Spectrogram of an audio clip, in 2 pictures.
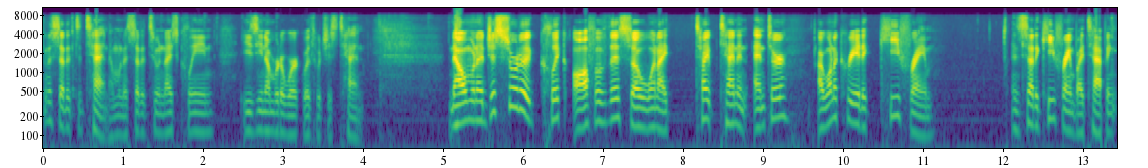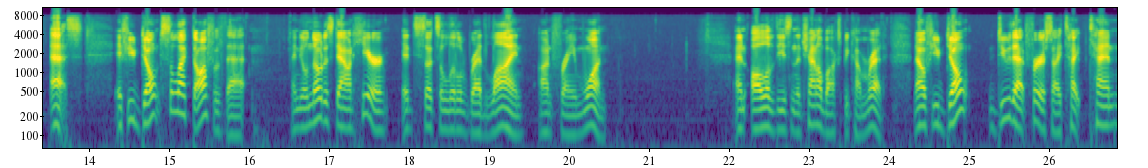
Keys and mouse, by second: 0.0 KP_2, 0.1 KP_0, 0.4 KP_Enter, 1.5 alt+right drag, 2.0 alt+click, 2.6 alt+right click, 2.9-3.5 alt+drag, 4.8 alt+drag, 5.6-6.4 alt+drag, 7.2 click, 8.0 KP_2, 8.1 KP_0, 8.9 KP_Enter, 12.1-12.5 alt+drag, 13.4 s, 16.0 alt+click, 23.9 alt+click, 24.3 ctrl+z, 26.2 click.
